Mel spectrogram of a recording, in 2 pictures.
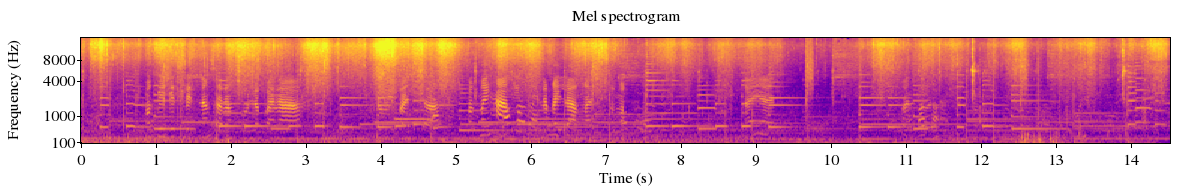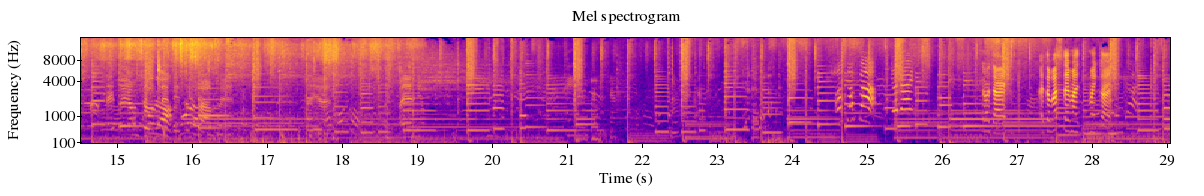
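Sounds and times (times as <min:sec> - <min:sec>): background music with held notes: 0:00.0 - 0:29.0
faint voices: 0:00.0 - 0:29.0.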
